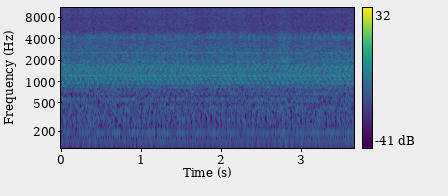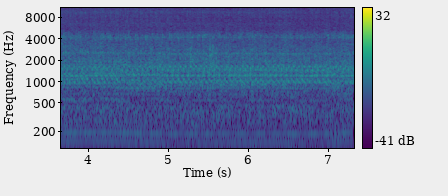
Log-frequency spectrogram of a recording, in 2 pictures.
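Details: Lima 34 shovel at its first start-up after repairs, before greasing and digging: dense, even diesel clatter at a steady idle with a deep low drone and no misses or knocks; healthy engine.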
